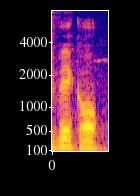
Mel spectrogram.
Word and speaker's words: Zwickel: I say look up the style so I'm pronounced vical the flagship lager of our reverence serious classically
